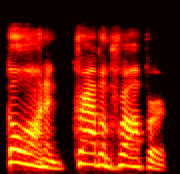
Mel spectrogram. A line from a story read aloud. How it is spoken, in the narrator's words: bellowed the assailant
